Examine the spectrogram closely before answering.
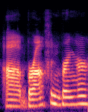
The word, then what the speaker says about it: Bronfenbrenner: Bronfenbrenner, I believe is the proper pronunciation of his ecological systems theory.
